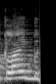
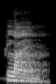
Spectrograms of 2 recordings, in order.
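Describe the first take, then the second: First: क्लाइंब with the final b sounded; wrong pronunciation. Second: क्लाइंब ending on m, b silent; correct pronunciation. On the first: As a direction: say क्लाइंब ending on a b. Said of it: "हम क्लाइंब नहीं बोलेंगे". (क्लाइंब, बी बोलकर ग़लत उच्चारण) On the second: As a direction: say क्लाइंब stopping on the m. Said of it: "इसलिए हम इसको बोलेंगे". (क्लाइंब, एम पर रुकें, बी silent) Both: Shown as a demonstration.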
